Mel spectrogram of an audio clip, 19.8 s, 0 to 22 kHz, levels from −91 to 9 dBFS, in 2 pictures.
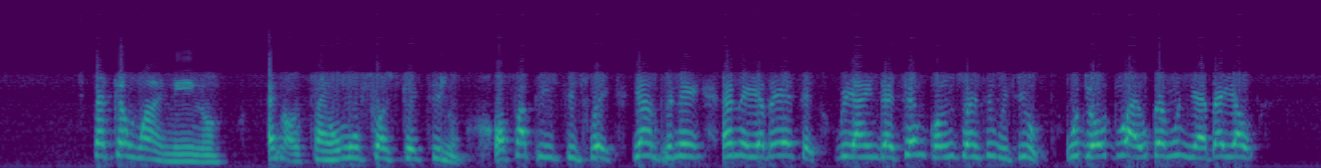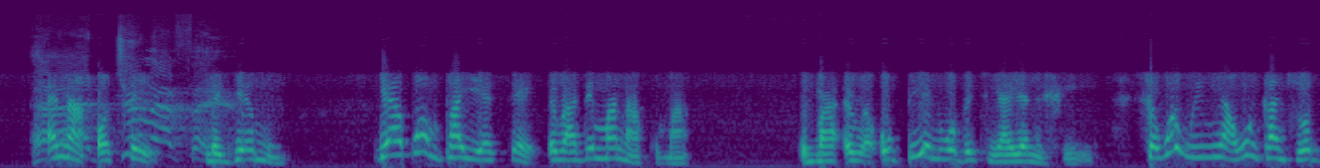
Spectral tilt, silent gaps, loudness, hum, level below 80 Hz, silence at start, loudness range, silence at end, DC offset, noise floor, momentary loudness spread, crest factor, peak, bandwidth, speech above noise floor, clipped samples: -6 dB/octave; none; -34 LUFS; none; -72 dBFS; 0.7 s; 3 LU; 0 s; under 0.1%; -74 dBFS; 9 LU; 16 dB; -18 dBFS; 13.5 kHz; 41 dB; under 0.1%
